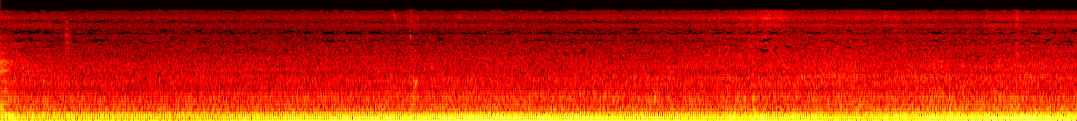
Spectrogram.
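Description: Car engine running while driving, heard from inside the cabin as a steady low drone that grows a little louder about two seconds in.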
